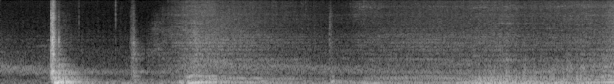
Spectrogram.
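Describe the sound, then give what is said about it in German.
A vehicle drives out onto ice, its engine a low rumbling drone that swells and holds, preceded by a sharp thud and a couple of clicks. “Vorsichtig aufs Eis fahren!”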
